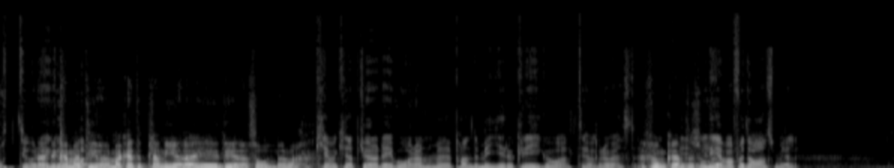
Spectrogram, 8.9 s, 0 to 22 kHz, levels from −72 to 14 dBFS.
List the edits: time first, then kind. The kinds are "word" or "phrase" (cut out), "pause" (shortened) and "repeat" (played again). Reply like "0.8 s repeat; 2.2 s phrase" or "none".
none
